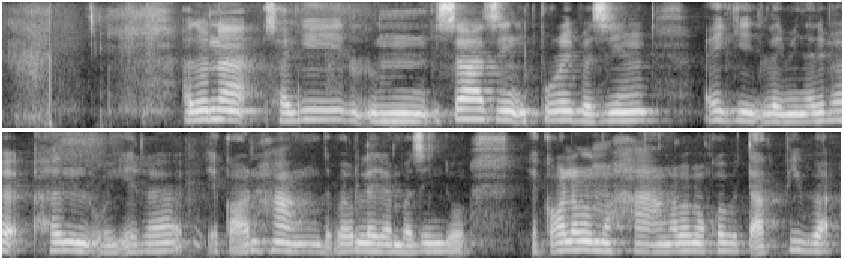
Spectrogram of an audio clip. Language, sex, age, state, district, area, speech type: Manipuri, female, 45-60, Manipur, Bishnupur, rural, spontaneous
